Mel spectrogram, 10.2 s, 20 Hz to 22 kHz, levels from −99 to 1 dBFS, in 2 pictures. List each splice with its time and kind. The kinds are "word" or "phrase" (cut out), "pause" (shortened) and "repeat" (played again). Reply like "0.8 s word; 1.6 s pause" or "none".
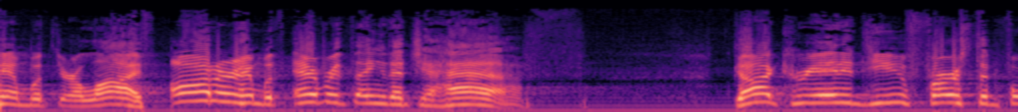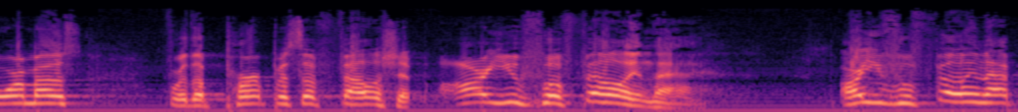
none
